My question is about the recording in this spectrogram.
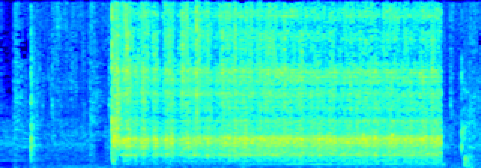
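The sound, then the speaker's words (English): A blender roars to life and blitzes crispy, drained and dried bacon into bacon dust for about three seconds, a loud steady high-pitched whir with a rattling low pulse, then cuts off abruptly. “So once the bacon has dried, just put it in the blender and blitz it.”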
